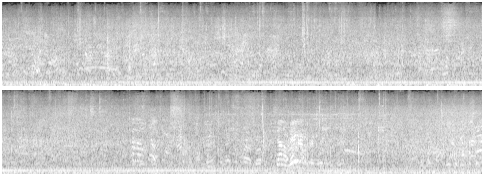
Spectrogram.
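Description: People chatter at a distance outdoors.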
